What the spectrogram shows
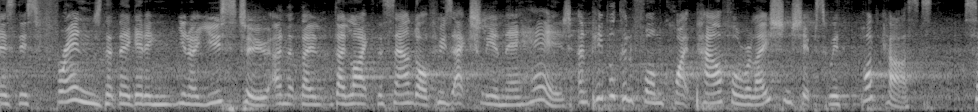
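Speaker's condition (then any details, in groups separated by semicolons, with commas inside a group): No condition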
